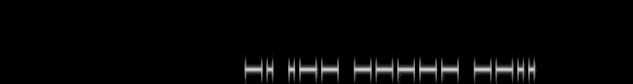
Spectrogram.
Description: Morse code, heard as a keyed tone, about 22 wpm, 700 Hz. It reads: NW0Z
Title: USA Call Signs - 4 Characters - Repeated 3x - 22wpm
